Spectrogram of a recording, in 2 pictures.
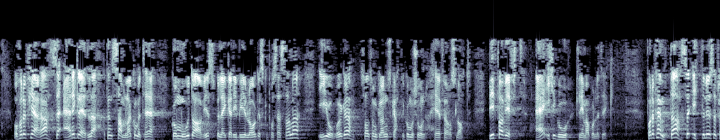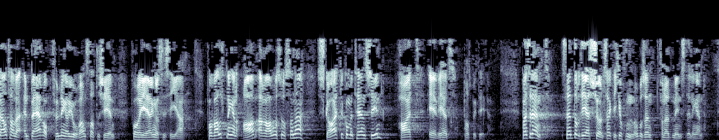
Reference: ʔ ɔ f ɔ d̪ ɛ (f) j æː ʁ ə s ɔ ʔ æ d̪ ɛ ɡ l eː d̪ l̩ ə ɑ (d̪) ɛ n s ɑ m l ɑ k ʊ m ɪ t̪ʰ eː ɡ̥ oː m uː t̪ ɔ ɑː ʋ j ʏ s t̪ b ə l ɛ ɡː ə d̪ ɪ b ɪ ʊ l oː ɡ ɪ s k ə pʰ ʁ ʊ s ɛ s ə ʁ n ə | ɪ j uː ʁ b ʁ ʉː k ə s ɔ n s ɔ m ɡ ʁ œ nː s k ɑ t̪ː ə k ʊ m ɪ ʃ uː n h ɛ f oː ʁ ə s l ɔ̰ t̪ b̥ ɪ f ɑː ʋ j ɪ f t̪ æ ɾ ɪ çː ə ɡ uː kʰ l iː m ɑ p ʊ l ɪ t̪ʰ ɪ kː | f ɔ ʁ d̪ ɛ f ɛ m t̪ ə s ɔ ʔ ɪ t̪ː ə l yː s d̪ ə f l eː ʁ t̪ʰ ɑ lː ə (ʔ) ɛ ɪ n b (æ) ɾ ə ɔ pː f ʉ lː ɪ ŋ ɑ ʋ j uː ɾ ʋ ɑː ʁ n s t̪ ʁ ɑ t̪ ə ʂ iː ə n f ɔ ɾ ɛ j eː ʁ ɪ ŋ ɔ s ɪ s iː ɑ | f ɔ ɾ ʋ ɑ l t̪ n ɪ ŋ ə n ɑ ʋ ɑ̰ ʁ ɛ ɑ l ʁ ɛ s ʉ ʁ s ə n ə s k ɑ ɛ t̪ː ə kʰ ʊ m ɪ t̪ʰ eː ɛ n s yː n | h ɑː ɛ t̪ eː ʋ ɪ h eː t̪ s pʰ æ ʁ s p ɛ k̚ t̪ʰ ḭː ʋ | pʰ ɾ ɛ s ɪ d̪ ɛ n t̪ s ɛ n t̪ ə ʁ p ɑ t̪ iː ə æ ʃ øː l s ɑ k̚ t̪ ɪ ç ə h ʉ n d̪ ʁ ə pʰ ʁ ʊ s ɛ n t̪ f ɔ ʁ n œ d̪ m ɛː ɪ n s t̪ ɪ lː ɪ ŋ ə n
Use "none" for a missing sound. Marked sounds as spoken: f, t̪, ʔ, æː

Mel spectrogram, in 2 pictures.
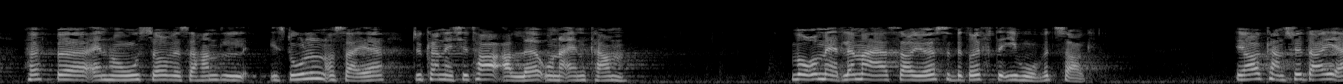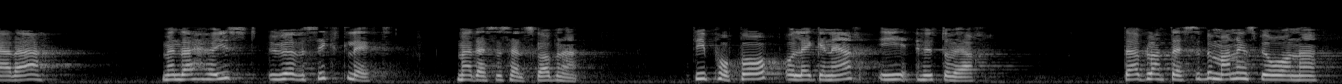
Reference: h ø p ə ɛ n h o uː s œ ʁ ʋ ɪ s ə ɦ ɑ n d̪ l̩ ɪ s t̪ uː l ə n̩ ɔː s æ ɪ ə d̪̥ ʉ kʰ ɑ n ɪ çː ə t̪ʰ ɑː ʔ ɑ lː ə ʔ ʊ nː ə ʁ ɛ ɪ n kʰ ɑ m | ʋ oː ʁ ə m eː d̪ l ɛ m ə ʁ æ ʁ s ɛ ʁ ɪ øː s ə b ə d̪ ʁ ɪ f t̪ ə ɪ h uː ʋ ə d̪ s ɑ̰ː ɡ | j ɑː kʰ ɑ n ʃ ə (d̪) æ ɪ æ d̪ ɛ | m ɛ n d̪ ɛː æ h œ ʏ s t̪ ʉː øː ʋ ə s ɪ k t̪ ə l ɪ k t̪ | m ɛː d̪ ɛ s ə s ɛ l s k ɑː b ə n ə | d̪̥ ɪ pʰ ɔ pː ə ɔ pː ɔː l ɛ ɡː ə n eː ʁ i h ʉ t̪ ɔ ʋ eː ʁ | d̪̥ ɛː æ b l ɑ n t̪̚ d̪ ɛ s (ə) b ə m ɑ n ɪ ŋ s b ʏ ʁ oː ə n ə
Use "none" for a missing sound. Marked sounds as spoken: d̪, ə

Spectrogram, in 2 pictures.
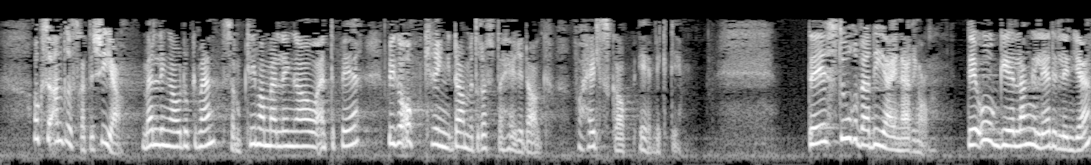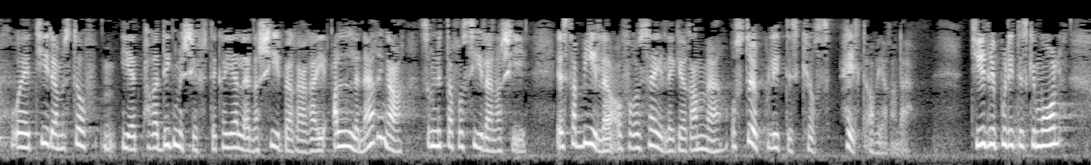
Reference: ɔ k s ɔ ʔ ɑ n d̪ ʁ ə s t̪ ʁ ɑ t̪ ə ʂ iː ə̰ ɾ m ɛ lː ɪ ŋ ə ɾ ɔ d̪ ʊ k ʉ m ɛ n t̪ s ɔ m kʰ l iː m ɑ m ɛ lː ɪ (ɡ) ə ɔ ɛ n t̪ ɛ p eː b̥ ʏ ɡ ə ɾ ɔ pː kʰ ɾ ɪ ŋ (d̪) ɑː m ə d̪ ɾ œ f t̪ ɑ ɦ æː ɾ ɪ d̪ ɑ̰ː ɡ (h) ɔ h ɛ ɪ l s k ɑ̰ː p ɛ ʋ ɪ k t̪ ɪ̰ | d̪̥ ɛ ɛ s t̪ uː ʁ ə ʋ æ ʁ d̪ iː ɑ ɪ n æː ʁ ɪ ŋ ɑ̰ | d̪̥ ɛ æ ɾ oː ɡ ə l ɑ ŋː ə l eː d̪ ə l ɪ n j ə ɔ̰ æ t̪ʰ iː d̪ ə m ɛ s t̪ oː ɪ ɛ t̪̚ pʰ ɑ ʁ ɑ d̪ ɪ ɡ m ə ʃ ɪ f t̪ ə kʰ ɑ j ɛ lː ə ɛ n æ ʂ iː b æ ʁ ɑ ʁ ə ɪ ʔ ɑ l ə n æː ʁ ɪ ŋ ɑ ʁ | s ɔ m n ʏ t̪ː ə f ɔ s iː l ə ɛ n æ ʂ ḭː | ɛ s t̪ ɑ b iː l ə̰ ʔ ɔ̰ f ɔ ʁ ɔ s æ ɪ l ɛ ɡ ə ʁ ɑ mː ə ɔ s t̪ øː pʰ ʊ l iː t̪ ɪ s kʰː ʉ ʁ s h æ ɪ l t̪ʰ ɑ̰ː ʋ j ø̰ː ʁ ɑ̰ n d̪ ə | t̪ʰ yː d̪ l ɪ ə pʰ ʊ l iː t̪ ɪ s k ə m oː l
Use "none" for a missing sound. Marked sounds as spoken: ŋ, d̪, f

